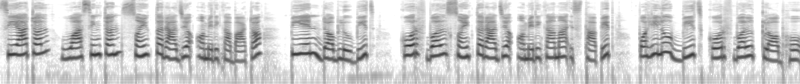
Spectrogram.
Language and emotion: Nepali, neutral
